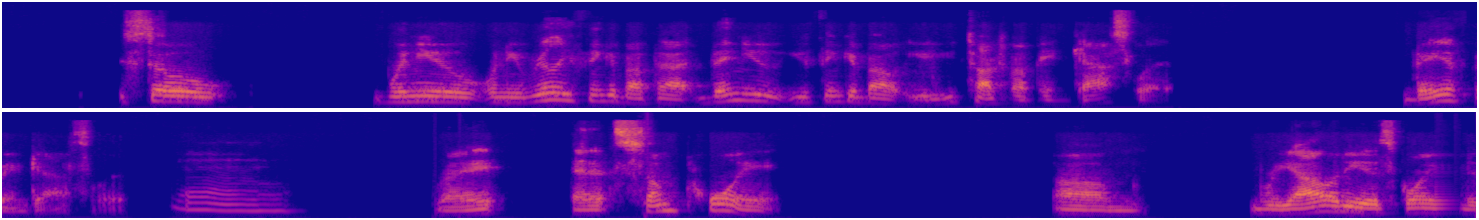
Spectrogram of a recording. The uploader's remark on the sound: This podcast was recorded via Zoom.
